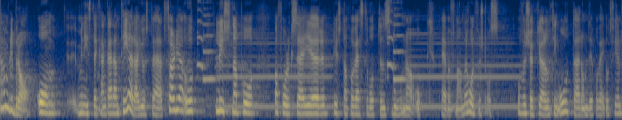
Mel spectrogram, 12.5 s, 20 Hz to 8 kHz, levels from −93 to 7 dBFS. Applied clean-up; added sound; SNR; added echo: none; Wind instrument, woodwind instrument; 13 dB; none.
